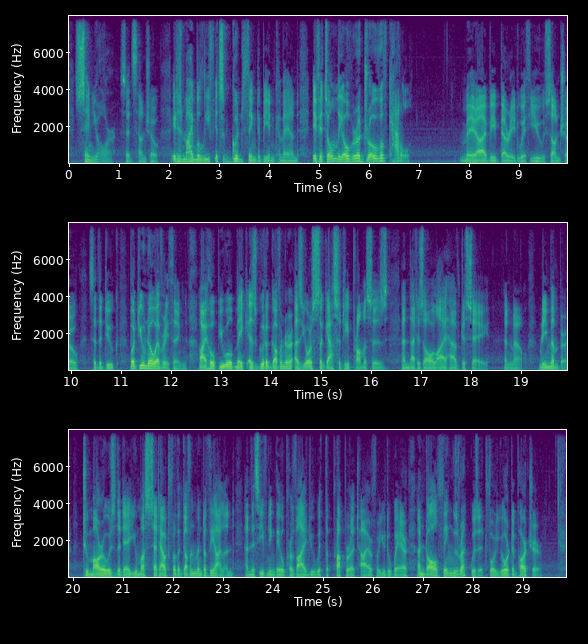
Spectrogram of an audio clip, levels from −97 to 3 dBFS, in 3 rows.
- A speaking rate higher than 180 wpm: Yes, average, 195 wpm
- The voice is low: Yes, very low, 95 Hz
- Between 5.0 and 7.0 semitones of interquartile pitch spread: Yes, average, 5.3 semitones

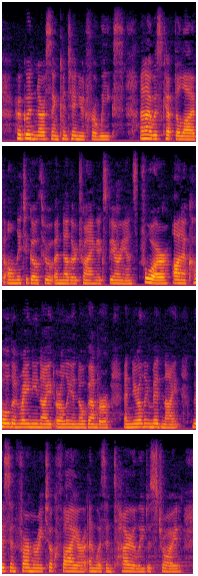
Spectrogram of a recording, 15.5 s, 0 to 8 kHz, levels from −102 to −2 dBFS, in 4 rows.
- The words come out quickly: No, average, 150 wpm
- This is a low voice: No, medium, 185 Hz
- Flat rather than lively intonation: Yes, narrow, 1.9 semitones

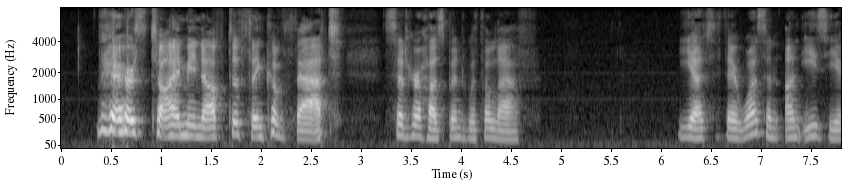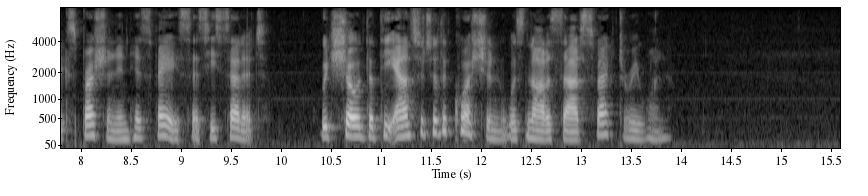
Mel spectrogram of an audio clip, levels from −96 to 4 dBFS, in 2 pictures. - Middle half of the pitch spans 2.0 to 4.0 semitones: No, average, 4.6 semitones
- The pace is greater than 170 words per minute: No, average, 150 wpm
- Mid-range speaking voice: Yes, medium, 165 Hz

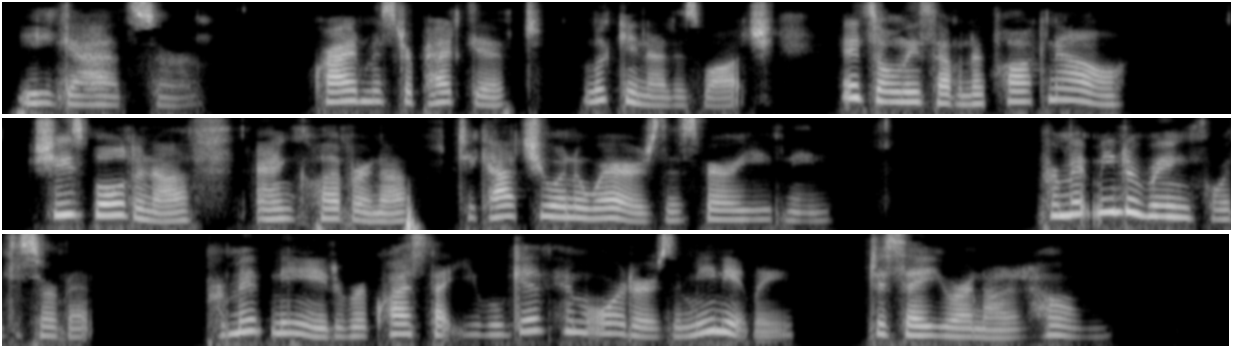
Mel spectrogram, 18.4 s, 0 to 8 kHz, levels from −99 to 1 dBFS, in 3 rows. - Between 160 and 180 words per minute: Yes, average, 170 wpm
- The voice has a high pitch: Yes, high, 215 Hz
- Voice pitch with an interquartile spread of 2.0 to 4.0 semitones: No, average, 5.1 semitones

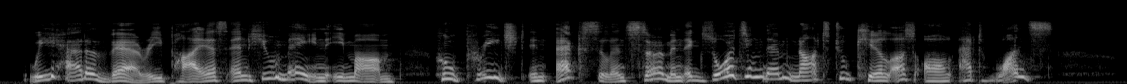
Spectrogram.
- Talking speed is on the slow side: Yes, slow, 115 wpm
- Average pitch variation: No, wide, 7.7 semitones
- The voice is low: No, medium, 185 Hz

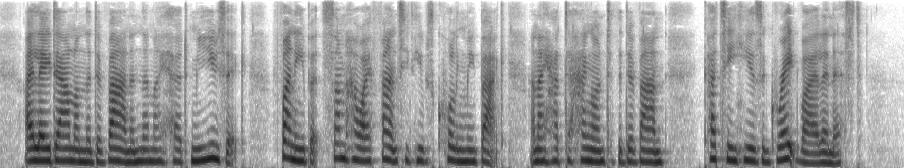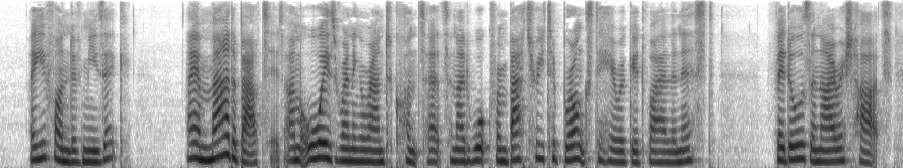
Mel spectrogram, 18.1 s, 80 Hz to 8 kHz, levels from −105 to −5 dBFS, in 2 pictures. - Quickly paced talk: Yes, fast, 225 wpm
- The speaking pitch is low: No, high, 210 Hz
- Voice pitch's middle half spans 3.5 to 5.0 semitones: No, narrow, 2.4 semitones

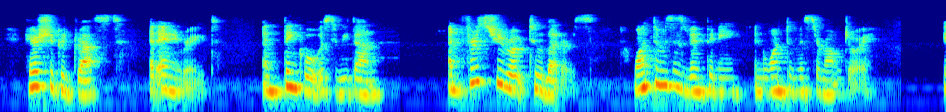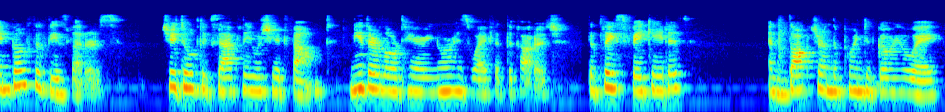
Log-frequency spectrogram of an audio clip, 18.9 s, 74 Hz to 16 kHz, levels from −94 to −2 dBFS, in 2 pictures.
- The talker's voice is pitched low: No, high, 205 Hz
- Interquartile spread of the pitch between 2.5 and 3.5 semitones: Yes, average, 2.8 semitones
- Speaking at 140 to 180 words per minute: No, average, 195 wpm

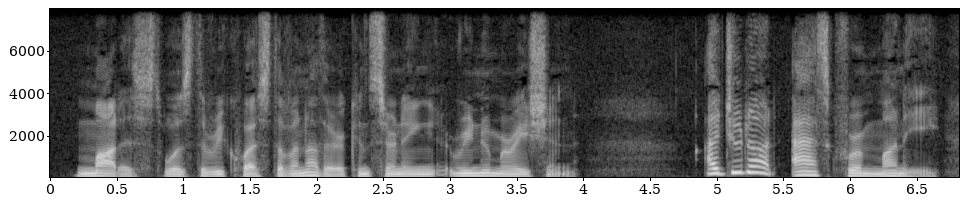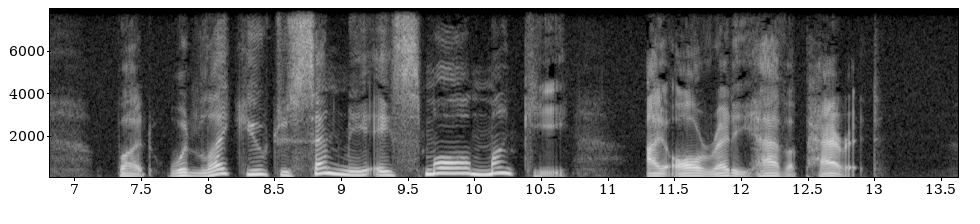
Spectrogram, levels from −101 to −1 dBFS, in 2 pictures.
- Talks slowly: Yes, slow, 130 wpm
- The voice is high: No, low, 125 Hz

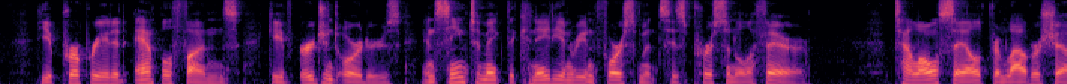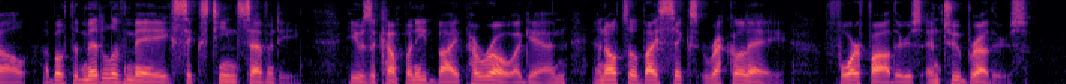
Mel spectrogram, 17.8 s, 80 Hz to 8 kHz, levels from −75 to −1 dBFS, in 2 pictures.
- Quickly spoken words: No, average, 150 wpm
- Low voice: Yes, low, 115 Hz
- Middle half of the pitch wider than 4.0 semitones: Yes, average, 4.6 semitones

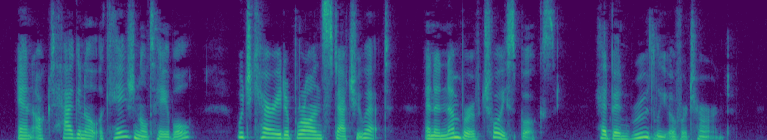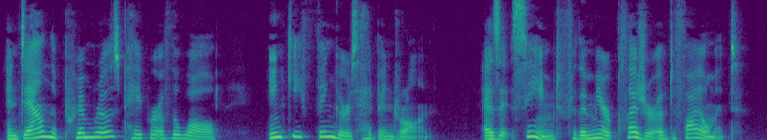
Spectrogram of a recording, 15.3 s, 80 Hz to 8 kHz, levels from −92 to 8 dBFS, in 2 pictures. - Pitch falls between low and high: No, high, 205 Hz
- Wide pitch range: Yes, wide, 6.8 semitones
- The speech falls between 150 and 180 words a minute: Yes, average, 160 wpm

